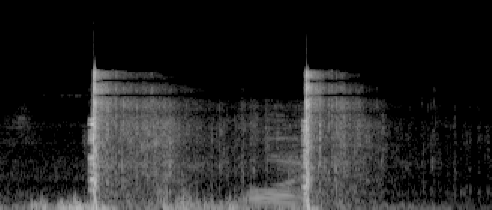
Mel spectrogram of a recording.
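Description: Two shotgun shots at clay targets, about three seconds apart, each a sharp report with a short echoing tail.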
